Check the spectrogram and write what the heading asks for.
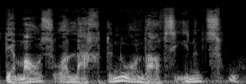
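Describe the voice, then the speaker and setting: A man narrating a fairy tale in a radio drama, with expressive storytelling. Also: mid-range voice, moderate pace, slightly rough.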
